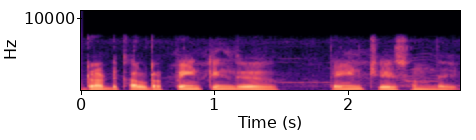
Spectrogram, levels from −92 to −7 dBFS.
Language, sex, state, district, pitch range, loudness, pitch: Telugu, male, Andhra Pradesh, Manyam, 120-125 Hz, -21 LUFS, 120 Hz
